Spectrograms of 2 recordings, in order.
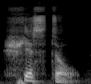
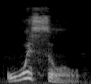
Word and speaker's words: whistle: whistle and certainly not fistle it's whistle w h i s t l e whistle the t is silent and so is the H the word actually comes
